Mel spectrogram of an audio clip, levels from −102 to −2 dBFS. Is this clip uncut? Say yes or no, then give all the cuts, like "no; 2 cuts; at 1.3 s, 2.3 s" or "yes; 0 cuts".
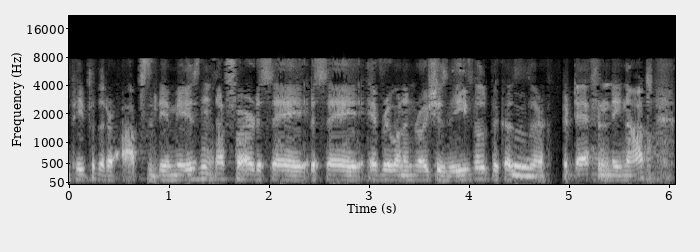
no; 3 cuts; at 1.4 s, 2.4 s, 4.9 s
